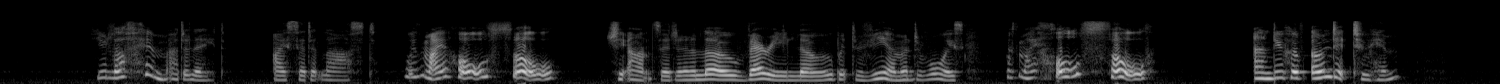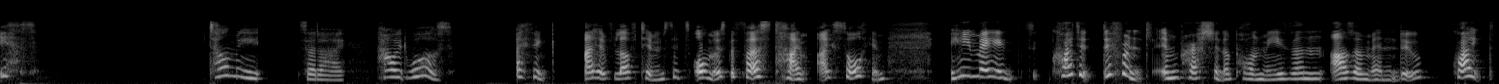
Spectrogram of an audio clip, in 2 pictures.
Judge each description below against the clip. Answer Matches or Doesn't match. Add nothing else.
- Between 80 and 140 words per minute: Matches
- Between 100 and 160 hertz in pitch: Doesn't match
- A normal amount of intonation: Doesn't match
